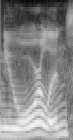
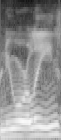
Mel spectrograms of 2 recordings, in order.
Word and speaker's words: New Orleans: So, this is what it looked like in New Orleans, Louisiana, or New Orleans, depending on pronunciation, when people stepped out Thursday morning.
